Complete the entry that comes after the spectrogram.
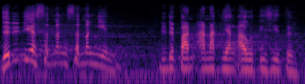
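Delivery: ordinary talk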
